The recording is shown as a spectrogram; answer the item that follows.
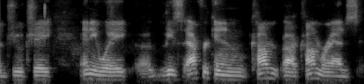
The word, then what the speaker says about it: Juche: of socialism uh i've i thought it's it's pronounced juje but maybe this is just uh the way that english i'm you're a better expert than i am on this uh i i think i i'm pretty sure it's pronounced uh juche anyway these african com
